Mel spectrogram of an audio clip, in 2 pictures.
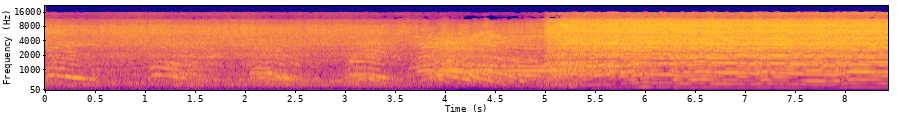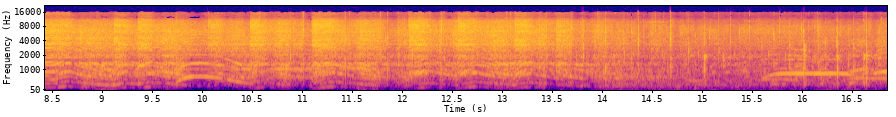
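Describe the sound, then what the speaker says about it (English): Racing saw at a lumberjack saw race, a special non-ordinary chainsaw, revs in rising and falling engine whines, then cuts at a loud sustained snarl close by, with shouting and voices mixed in. "Here, I got to tell you about this saw."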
